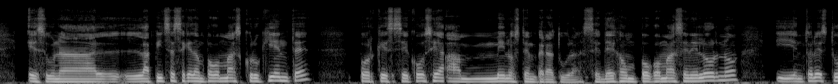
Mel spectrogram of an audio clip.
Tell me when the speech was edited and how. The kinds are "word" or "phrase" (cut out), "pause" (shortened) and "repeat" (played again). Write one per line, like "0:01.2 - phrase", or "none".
0:03.9 - word
0:04.4 - word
